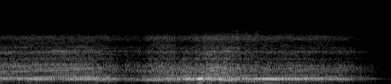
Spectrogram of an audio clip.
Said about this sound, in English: Now he's going to spin the car around and head toward the pits in the wrong direction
